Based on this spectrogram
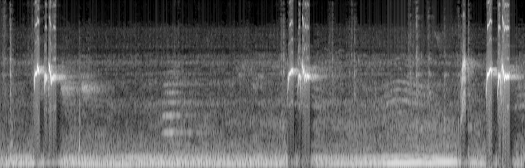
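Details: Sooty-headed bulbul giving loud song as a lure for other bulbuls: three short, bubbly whistled bursts at the start, middle and end, with a low engine-like drone and faint thin tones between them.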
